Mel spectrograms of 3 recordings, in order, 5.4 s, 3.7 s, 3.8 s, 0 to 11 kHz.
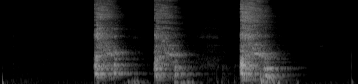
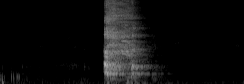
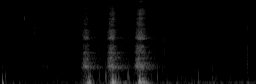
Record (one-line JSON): {"three_cough_length": "5.4 s", "three_cough_amplitude": 10950, "three_cough_signal_mean_std_ratio": 0.4, "cough_length": "3.7 s", "cough_amplitude": 11433, "cough_signal_mean_std_ratio": 0.27, "exhalation_length": "3.8 s", "exhalation_amplitude": 1309, "exhalation_signal_mean_std_ratio": 0.32, "survey_phase": "alpha (2021-03-01 to 2021-08-12)", "age": "45-64", "gender": "Female", "wearing_mask": "No", "symptom_cough_any": true, "symptom_headache": true, "symptom_change_to_sense_of_smell_or_taste": true, "symptom_loss_of_taste": true, "symptom_onset": "4 days", "smoker_status": "Never smoked", "respiratory_condition_asthma": false, "respiratory_condition_other": false, "recruitment_source": "Test and Trace", "submission_delay": "2 days", "covid_test_result": "Positive", "covid_test_method": "RT-qPCR", "covid_ct_value": 16.3, "covid_ct_gene": "ORF1ab gene", "covid_ct_mean": 16.4, "covid_viral_load": "4100000 copies/ml", "covid_viral_load_category": "High viral load (>1M copies/ml)"}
